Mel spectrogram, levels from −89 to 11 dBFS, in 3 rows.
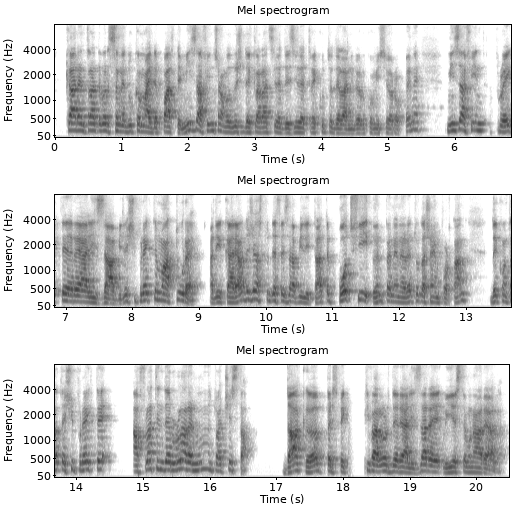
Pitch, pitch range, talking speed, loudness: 175 Hz, 140-200 Hz, 180 wpm, -23 LUFS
